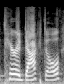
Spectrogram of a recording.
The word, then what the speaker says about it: pterodactyl: one is called a pterodactyl and i know that because it has a weird spelling it's actually spelled with a p it's p t right silent and cole what do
